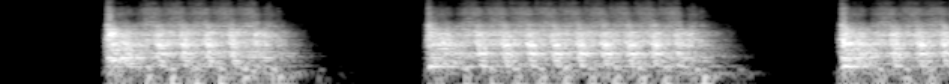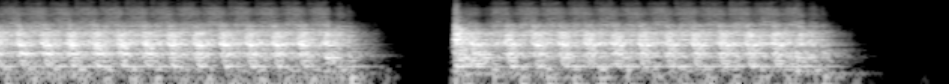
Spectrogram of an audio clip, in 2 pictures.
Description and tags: Tractor won't start
A tractor turn over sound I made by starting (or trying to start) a tractor in very cold weather. Recorded on my Walkman.
ignition, start, tractor, turn-over, wont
